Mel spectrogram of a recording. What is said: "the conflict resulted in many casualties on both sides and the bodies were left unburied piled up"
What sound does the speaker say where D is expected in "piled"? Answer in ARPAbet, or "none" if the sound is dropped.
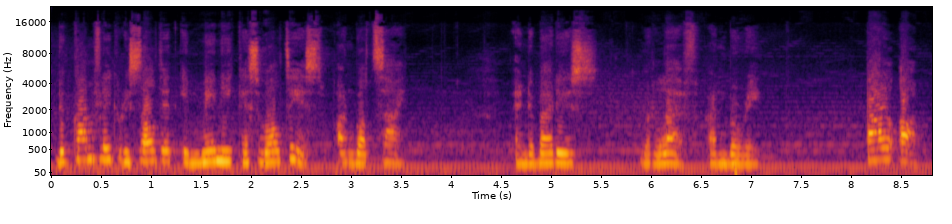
none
